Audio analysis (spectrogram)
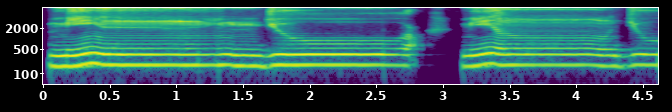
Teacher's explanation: seperti idgham kalau idgham kan betul-betul dimasukkan tuh nunnya tapi dia dibacanya samar aja jadi masih ada tapi tidak terlalu jelas dan kalah dengan si dengungnya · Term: ikhfa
